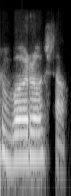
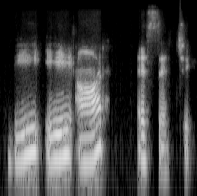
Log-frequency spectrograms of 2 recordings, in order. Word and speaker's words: Varsha: Now I will take Let's say my name, Varsha. It is not Varasha. Varasha is not there. Varsha. R is half. Got it? What I'm spelling? V-A-R-S-H-A. So it's Varsha.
